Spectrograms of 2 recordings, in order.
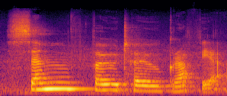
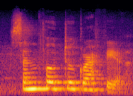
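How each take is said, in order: First: Slowly sounding out "Semfotografia" syllable by syllable; sounding out a name. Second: "Semfotografia" said again smoothly at normal speed, pitched higher; now say "Semfotografia" fluently, with confidence; name said smoothly. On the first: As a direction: read "Semfotografia" carefully and slowly, like an unfamiliar username. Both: Shown as a demonstration. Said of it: "this question is funny".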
